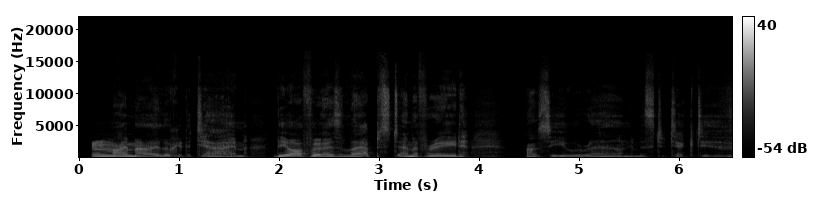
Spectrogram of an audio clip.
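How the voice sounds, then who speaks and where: This man's voice sits at a medium pitch with lively intonation. He moves at a moderate pace. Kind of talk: comic noir parody. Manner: silky, oily, unhurried.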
